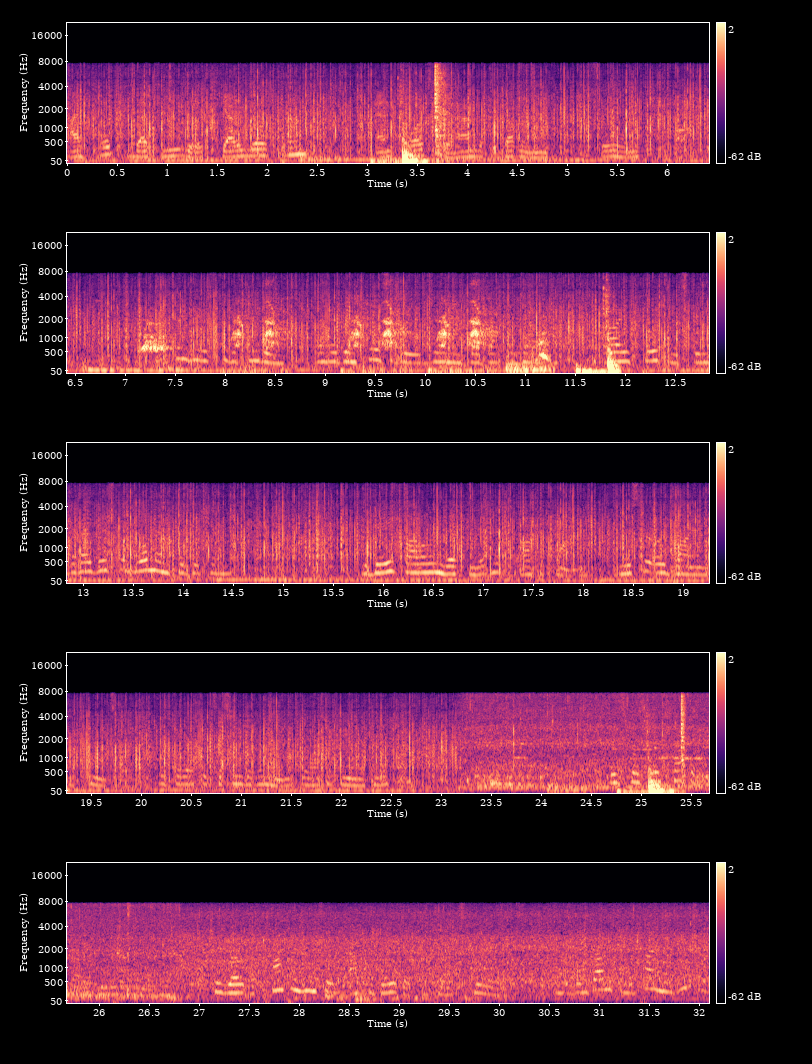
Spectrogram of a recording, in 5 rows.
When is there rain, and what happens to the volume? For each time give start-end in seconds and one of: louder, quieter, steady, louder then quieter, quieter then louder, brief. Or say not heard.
0.0-32.0 steady.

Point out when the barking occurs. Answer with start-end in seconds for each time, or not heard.
6.1-11.3.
